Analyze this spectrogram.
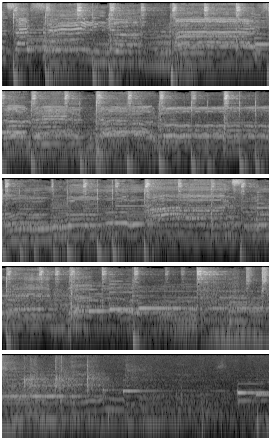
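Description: An audience in a church service on Covenant Sunday claps hands continuously as people step into the aisle and come to the front to pray, a dense, steady patter blended with loud, sustained music playing throughout, with no one speaking.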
